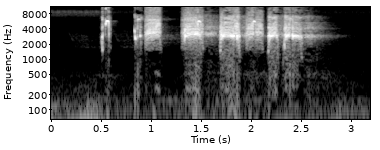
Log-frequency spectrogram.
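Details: Black francolin call, played to get caged birds calling: a sharp opening note, then a run of about six harsh, buzzy, broadband notes packed into two seconds, with a thin steady whine in the background.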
